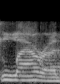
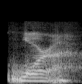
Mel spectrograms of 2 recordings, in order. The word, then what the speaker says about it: Lara: and I think it's it's Lara not to correct you earlier too but not Laura right it is it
